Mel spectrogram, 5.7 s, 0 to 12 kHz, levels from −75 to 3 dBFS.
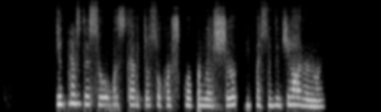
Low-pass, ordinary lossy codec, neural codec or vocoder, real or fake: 10.8 kHz; Opus, 16 kbps; codec, 44.1 kHz, 0.9 kbps, DAC; fake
